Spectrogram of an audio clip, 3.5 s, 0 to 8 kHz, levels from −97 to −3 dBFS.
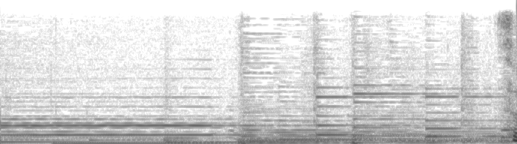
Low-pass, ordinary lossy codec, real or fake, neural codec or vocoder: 7.2 kHz; none; real; none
